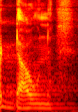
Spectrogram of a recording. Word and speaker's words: down: ठीक है, DOWN, डी से हो गया दोस्तों ड, इस OW का उच्चारण आऊ हो गया, और N से न, यह लिखा गया आपका डाउन।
